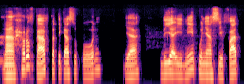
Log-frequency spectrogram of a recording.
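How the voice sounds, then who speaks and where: A man's voice: mid-range voice, a little mellow. A man teaching Quran recitation in an online class, patiently demonstrating each letter sound over and over. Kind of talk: online tajwid lesson.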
